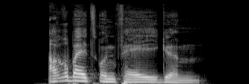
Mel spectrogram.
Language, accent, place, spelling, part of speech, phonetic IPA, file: German, Germany, Berlin, arbeitsunfähigem, adjective, [ˈaʁbaɪ̯t͡sˌʔʊnfɛːɪɡəm], De-arbeitsunfähigem.ogg
- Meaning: strong dative masculine/neuter singular of arbeitsunfähig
